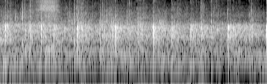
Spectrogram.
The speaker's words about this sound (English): In fact, we have a sister church that we launched out starting tonight on campus at UT, Moon Tower Church, tonight. Yeah, y'all give that a round of applause.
